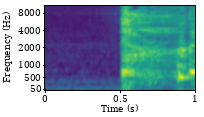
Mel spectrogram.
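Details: Adult with a worn-out voice, in a video about a character feared to have COVID, gives a harsh, noisy cough burst after half a second of quiet, briefly renewing at its end, during a coughing spell; cough.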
